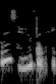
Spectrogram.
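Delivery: quiet, hushed half-whispered stage whisper in character voice. Leaning over to another character during a play: half-whispering in character. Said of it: "I whisper what is happening to Thaddeus".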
